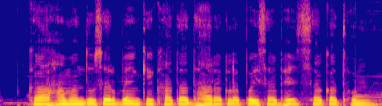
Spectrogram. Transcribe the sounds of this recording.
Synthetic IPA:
kaɦəmənd̪usəɾbə̃ŋkːekʰat̪əd̪ʱaɾəklapəɪsabʱed͡ʒsəkət̪ɦõ

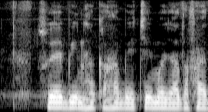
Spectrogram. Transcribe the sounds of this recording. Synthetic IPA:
sʊeːbinɦãkɐɦãːbeːt͡ʃẽmãzjaːd̪afʰaːjd̪

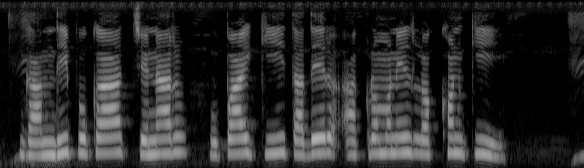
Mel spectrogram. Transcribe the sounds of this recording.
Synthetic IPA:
ɡand̪ʱipokat͡ʃenaɾ | upajkit̪ad̪eɾakɾɔmɔneɾlɔkʰːɔnki

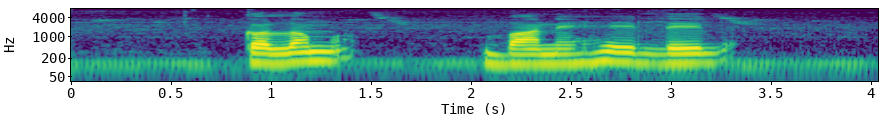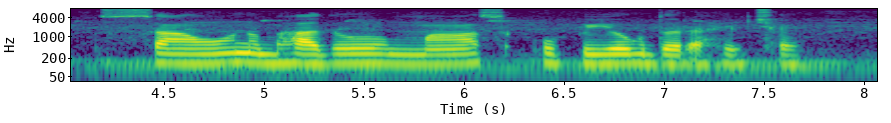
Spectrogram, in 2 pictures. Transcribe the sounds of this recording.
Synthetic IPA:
kələm | baneɦelel | saonbʱad̪omasupjoːɡd̪ɾə̰ɦɛt͡ʃʰɛ

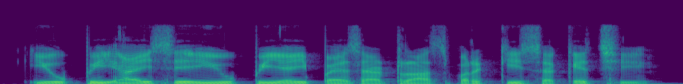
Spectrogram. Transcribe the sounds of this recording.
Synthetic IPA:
juːpiaːisejuːpiaːipɛːsaʈɾãspʰəɾkisəkɛt͡ʃʰi

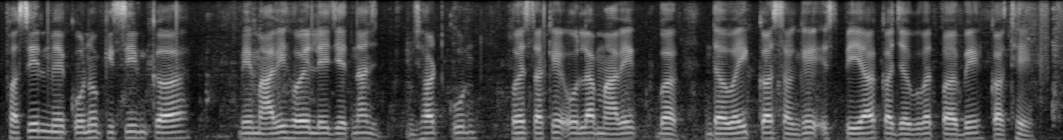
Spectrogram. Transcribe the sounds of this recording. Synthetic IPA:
pʰəsiːlmẽkoːnokɪsimka | beːmaːɾiɦoeled͡ʒeːt̪na | d͡ʒʱəʈkun | hoesəkeʔoːlamaːɾebəɾd̪əʋəɪkːasə̃ŋɡʱeʔɪ̰spijakad͡ʒəɾuːɾət̪̚pəɾbekəɾt̪ʰeː

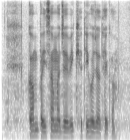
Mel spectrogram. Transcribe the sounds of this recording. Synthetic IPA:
kɐmpɐɪsamẽd͡ʒeːbʱikʰeːt̪iɦod͡ʒaːt̪eːɡaː

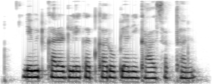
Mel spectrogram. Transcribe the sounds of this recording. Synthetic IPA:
ɖeʋiʈkaɾəʈlekət̪kaɾupjanikʰalsək̚t̪ʰən

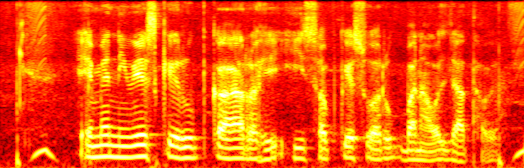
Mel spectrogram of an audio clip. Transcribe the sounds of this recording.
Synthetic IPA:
emẽnɪʋeːskeɾuːpkaɾəɦiisəbkeswəɾuːp̚bənaːʋəld͡ʒaːt̪ə̰ʋḛː

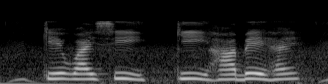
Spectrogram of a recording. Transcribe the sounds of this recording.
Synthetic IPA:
keʋaːjsi | kiɦaːbeɦɛː

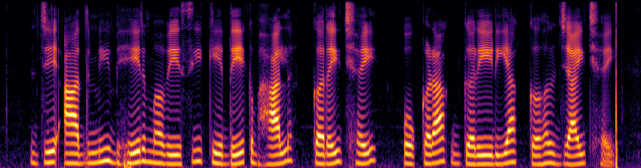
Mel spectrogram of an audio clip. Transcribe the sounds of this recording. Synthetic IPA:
d͡ʒeʔad̪mibʱeɾməβesiked̪ekʰbʱal | kəɾəjt͡ʃʰəj | okɾaɡəɾeɾijakəɦəld͡ʒajt͡ʃʰə̰j

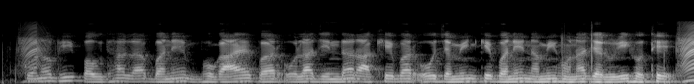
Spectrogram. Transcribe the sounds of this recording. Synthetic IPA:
konoːbʱipəʊd̪ʱalabənebʱoɡaːepɐɾoːlad͡ʒɪ̃nd̪aɾaːkʰebɐɾoːd͡ʒəmiːnkebənenɐmiɦoːnad͡ʒəɾuːɾiɦoːt̪eː

